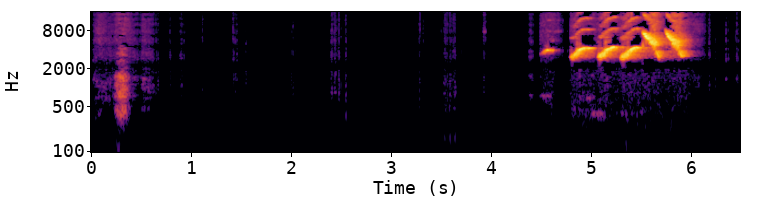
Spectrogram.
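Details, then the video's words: Yellow-bellied seedeater singing the pure Tui Tui song style, said to never break in song. A single knock sounds first, then after a long silence come a short note and a fast run of buzzy, sweeping phrases. "Papa Capim Tui Tui zero zero puro"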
